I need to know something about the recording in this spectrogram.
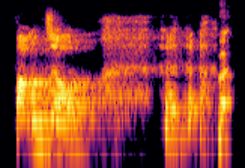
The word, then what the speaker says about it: Fangzhou: to Dr and I I'll get the pronunciation right Fang say your first name fzo okay thank you I'll talk to I'll tell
